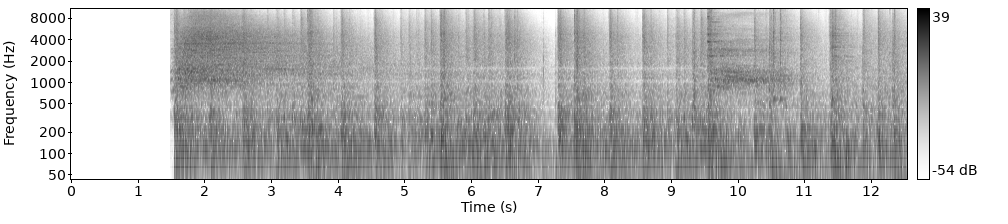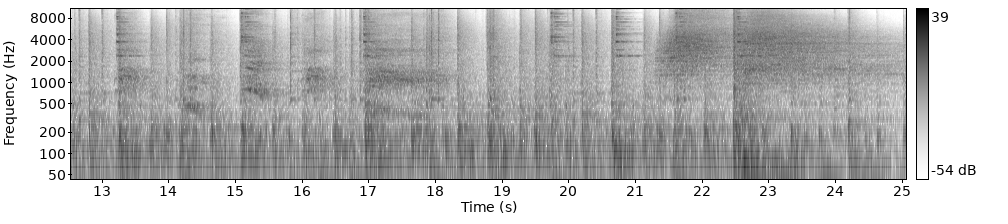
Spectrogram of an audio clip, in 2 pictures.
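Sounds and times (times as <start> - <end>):
solo percussion: 1.6 - 25.0.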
